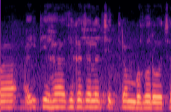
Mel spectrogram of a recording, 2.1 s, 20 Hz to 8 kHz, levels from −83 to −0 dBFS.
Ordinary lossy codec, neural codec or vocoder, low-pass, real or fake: AAC, 48 kbps; none; 7.2 kHz; real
